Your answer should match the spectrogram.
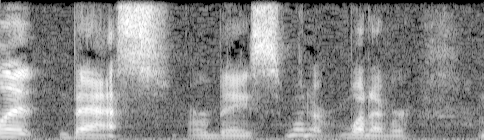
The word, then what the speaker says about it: Bass: mega man and bass yes i know it's pronounced bass but i still pronounce it best because i think that that uh pronunciation sounds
